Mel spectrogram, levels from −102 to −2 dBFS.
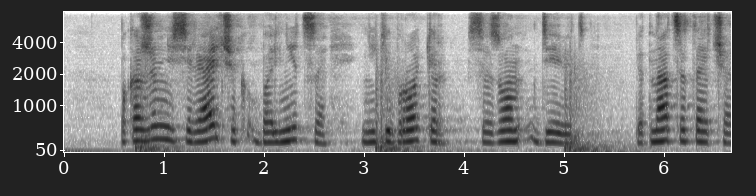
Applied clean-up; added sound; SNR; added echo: none; Boom; 15 dB; reverberation time 0.7 s.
